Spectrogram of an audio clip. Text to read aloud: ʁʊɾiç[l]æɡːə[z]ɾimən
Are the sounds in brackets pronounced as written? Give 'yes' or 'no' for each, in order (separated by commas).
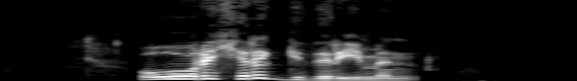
no, no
